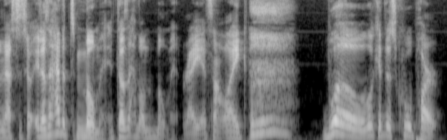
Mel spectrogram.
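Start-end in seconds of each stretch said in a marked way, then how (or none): 3.1-5.5 mock wowed. Mocking an over-hyped moment.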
